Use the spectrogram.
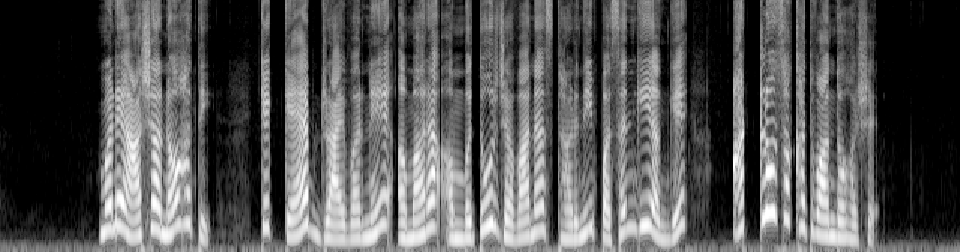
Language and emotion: Gujarati, surprised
